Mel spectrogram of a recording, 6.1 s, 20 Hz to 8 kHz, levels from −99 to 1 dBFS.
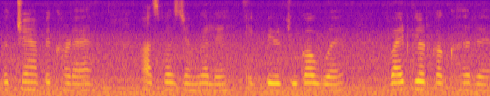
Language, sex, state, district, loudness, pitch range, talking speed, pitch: Hindi, female, Bihar, West Champaran, -18 LUFS, 215-235 Hz, 185 wpm, 225 Hz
